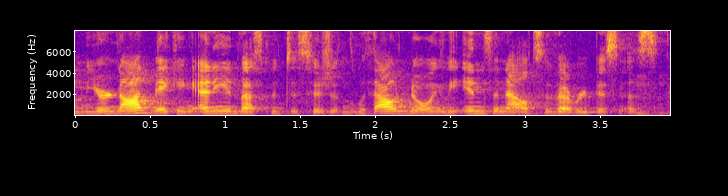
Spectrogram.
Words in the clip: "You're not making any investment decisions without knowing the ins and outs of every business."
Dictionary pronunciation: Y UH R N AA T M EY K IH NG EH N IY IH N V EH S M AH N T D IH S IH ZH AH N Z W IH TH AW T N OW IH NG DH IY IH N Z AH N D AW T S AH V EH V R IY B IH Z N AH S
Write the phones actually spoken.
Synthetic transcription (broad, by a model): Y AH R N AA T M EY K IH NG EH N IY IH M V EH S M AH N D IH S IH ZH AH N Z W IH TH AW T N OW IH NG DH IY IH N Z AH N AW T S AH V EH V R IY B IH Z N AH S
